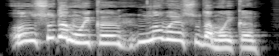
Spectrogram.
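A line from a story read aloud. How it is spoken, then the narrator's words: Calm reply, cook. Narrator (Russian): спокойно ответил повар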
